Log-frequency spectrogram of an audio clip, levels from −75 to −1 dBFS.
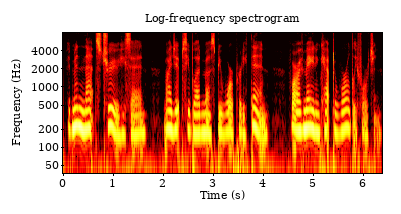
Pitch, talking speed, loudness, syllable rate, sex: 185 Hz, 195 wpm, -19 LUFS, 5.2 syllables/s, female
